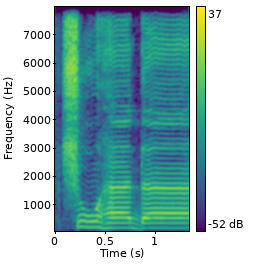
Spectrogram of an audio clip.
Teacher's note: Syuhada tuh dikasih penekanan akhirnya. Kenapa? Karena supaya menandakan di situ ada hamzah. Kalau enggak ada penekanan, ya udah syuhada enggak ada Hamzah, maka harus ditekan akhirnya syuhada gitu ya. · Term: hamzah sukun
